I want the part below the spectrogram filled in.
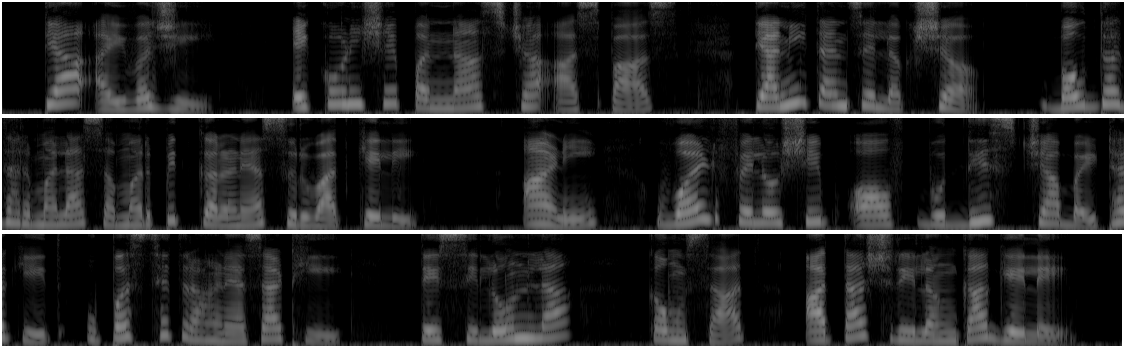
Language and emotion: Marathi, neutral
